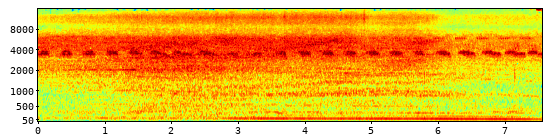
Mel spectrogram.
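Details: A cricket chirps steadily on a summer night in Asia, high thin pulses repeating about three or four times a second over a low rumble.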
